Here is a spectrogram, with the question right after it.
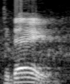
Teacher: We utter the second syllable with greater breath force. We utter the second syllable loudly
